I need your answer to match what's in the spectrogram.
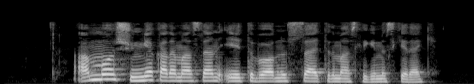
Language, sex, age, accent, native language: Uzbek, male, 18-24, Namangan, Uzbek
